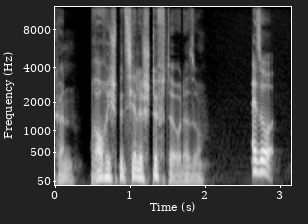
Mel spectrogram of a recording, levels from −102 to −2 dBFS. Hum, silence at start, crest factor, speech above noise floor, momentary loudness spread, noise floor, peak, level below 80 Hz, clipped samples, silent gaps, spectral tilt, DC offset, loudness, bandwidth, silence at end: none; 0 s; 18 dB; 56 dB; 15 LU; -73 dBFS; -2 dBFS; -38 dBFS; under 0.1%; none; -5 dB/octave; under 0.1%; -17 LUFS; 12 kHz; 0.25 s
